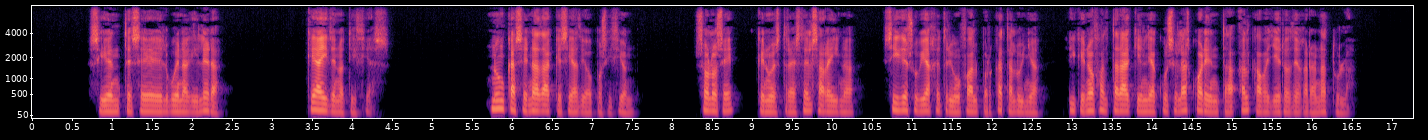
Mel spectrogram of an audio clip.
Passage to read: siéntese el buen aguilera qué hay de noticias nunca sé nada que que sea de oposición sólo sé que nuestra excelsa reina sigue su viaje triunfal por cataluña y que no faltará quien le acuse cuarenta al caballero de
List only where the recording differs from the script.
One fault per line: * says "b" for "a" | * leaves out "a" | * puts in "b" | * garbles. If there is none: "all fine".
* leaves out "que"
* puts in "las"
